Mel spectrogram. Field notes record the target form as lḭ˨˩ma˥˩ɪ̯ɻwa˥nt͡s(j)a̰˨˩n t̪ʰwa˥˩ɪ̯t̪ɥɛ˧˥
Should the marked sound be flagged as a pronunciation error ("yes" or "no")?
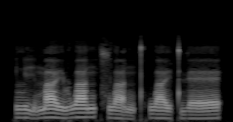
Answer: yes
